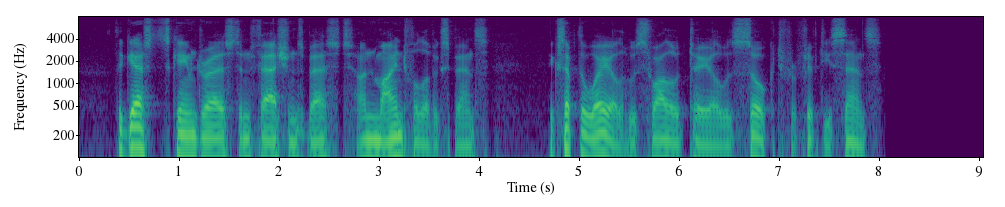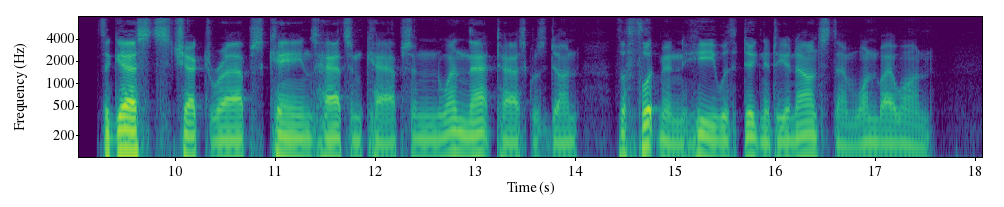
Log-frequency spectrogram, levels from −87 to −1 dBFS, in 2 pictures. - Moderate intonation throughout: Yes, average, 3.3 semitones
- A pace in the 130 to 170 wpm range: Yes, average, 145 wpm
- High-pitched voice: No, very low, 90 Hz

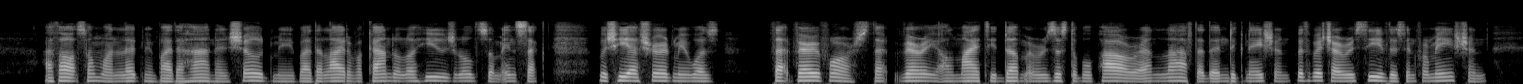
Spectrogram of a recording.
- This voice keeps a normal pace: Yes, average, 180 wpm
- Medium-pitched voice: Yes, medium, 155 Hz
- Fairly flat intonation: Yes, narrow, 2.1 semitones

